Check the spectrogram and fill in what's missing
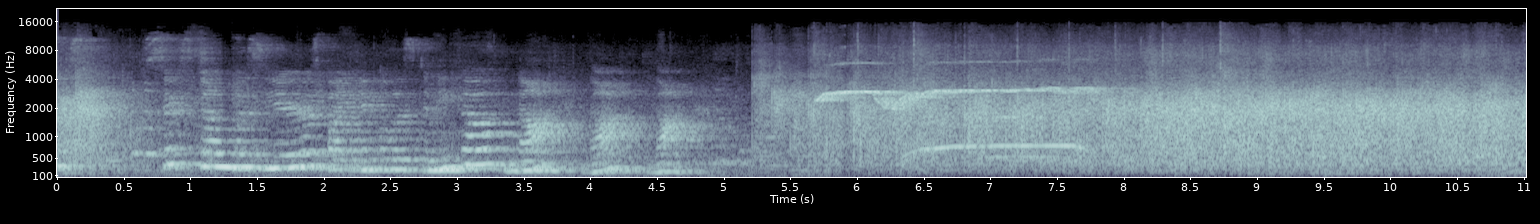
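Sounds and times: audience applause: 5.2 - 11.0
crowd cheering: 5.2 - 11.0
long high whistle: 5.7 - 8.0.

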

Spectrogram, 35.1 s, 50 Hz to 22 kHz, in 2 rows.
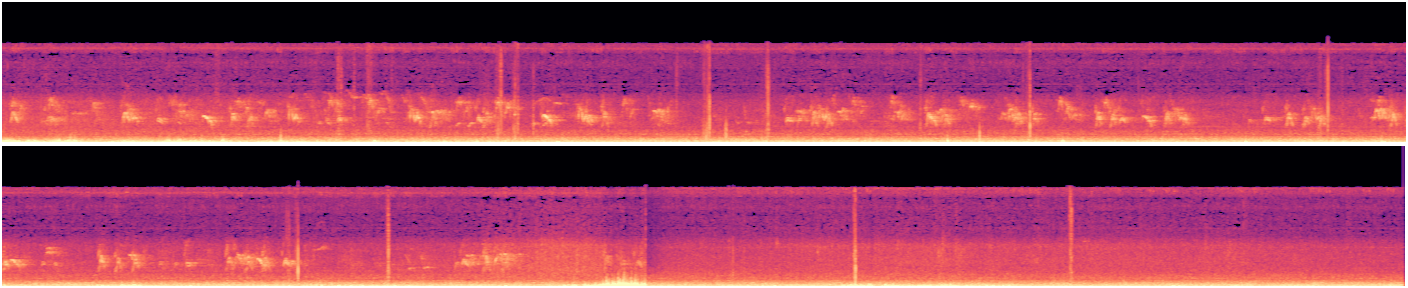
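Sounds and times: small birds chirping: 0.0 - 25.7
low droning hum: 0.0 - 35.0.

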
